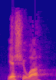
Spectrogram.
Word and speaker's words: Yeshua: And he says, and Jesus, or Yeshua, would be the way it would have been pronounced in Aramaic, Jesus, who is called Justice, these are my only fellow workers for the kingdom of God who are of the circumcision.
